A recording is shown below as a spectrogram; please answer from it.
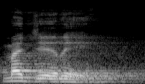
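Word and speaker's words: مجراها: surah 12 ayat 11 ada imalah imalah itu berharakat fathah tetapi bacanya dimiringkan ke kasrah ada di surah Hud surah 11 ayat 41 Bismillahi majriha Bismillahi tulisannya ro tapi karena imalah harakat fathahnya dibaca miring dibaca kasrah majre Lalu ada tashil tashil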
